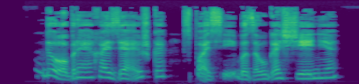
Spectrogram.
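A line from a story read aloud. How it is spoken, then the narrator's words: Embarrassed creak. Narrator (Russian): Смущенно проскрипел зерна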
